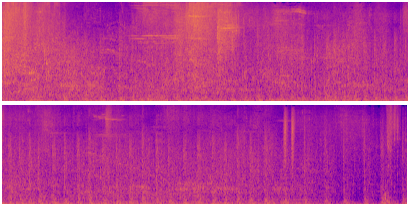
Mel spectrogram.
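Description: Magic spells whoosh and crackle during a fight.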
